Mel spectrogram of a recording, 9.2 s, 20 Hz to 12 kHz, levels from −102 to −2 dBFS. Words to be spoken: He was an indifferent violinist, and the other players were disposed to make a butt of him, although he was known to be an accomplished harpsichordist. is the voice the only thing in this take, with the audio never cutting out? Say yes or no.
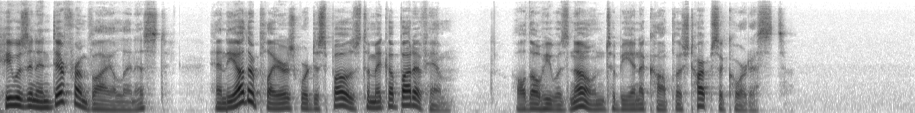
yes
